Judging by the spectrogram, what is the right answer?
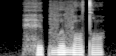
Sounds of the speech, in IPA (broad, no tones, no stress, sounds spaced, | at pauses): h ɛ p v ɐ v ɐ tˤ ɐ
